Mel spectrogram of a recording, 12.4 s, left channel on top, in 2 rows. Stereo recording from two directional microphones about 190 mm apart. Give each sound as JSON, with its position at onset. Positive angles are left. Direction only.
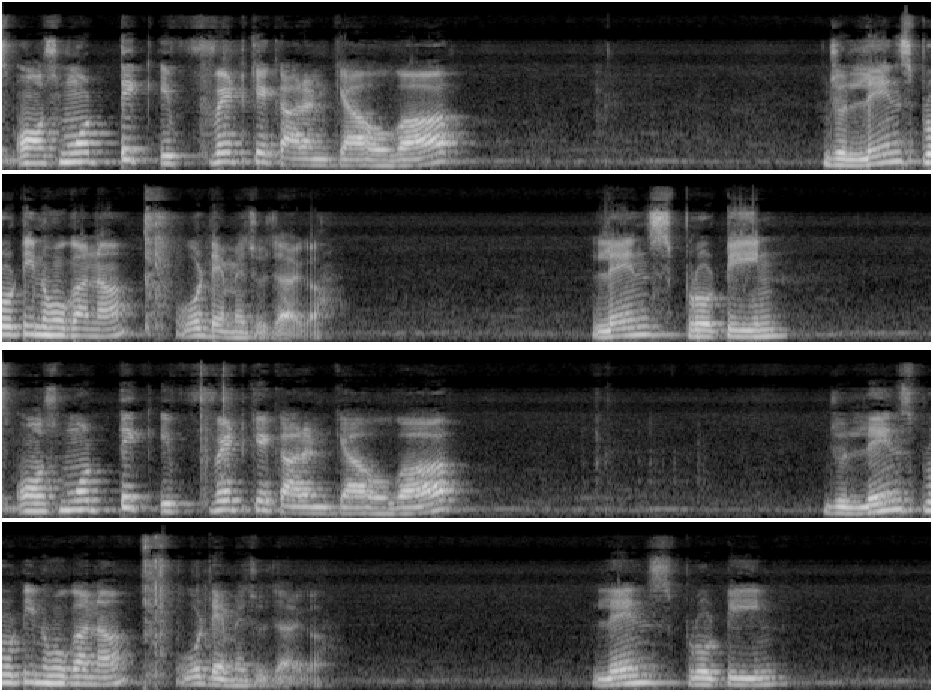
{"t": 0.1, "sound": "speech", "side_deg": 20}
{"t": 5.5, "sound": "speech", "side_deg": 40}
{"t": 10.2, "sound": "speech", "side_deg": 45}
